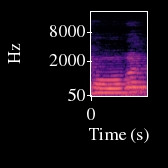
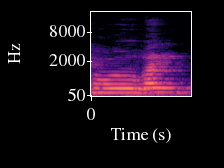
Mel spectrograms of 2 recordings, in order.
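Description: First: The word is said without a nasal before t. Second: The word is said with a nasal before t. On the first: The speaker calls it wrong. "ਹੋਵਤ ਨਹੀਂ ਕਰਨਾ" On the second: The speaker calls it right. "ਹੋਵੰਤ ਉਚਾਰਨ ਕਰਨਾ ਹੈ"

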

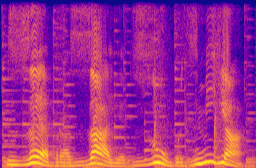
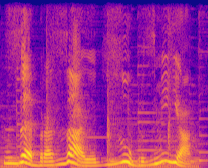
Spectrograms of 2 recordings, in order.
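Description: First: The words are said at a slower pace. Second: The words are said at a faster pace.

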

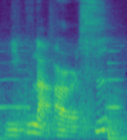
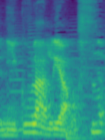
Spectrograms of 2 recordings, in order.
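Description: First: The numeral uses the literary er-like sound. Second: The numeral uses the colloquial liang-like sound. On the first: "这里用文读会更精确一点" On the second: "那两斯它是一个白读"

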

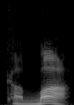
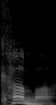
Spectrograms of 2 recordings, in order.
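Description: First: The stress is on the last syllable. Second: The stress is on the first syllable. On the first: It is the participle form. "accent on the end" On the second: It is the perfect third person feminine singular. "with the accent over the kof"

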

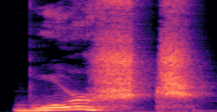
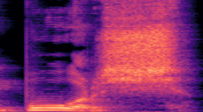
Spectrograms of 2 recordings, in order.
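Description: First: The final sh sound is hard. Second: The final sh sound is soft. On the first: The speaker calls it wrong. "you are saying it wrong" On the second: The speaker calls it right. "You should say борщ"

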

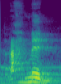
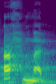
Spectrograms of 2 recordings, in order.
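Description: First: The second syllable has an 'e' vowel. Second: The second syllable has an 'a' vowel. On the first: This is the casual, colloquial form of the name. "itong mga ganong bigkas is pang-colloquial" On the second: This is the full, formal form of the name. "tamang pagkabigkas"

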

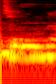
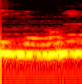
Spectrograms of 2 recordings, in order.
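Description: First: The word begins with a j sound. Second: The word begins with a y sound. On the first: "वाणी हर जगह जमुना होता है" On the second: "जैसे यमुना नहीं होता"

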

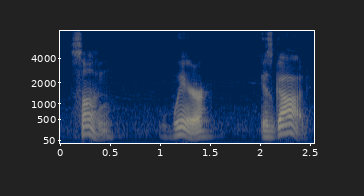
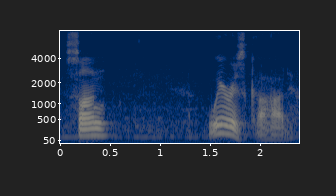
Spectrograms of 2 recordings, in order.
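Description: First: It is said in a firmer, stern tone. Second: It is said in a gentle, soft tone.

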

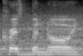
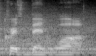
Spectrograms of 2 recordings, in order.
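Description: First: The surname is pronounced the plain English way. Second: The surname is pronounced the French-Canadian way. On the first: The speaker calls it wrong. "Instead of saying Chris Benoit" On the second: The speaker calls it right. "It's a Canadian thing"

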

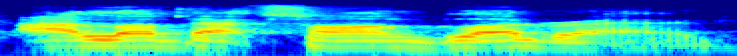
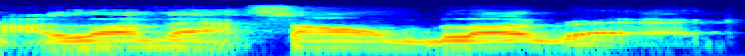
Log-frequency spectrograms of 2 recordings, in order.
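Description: First: It is said in the speaker's ordinary accent. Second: It is said in an imitated Texas accent.

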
